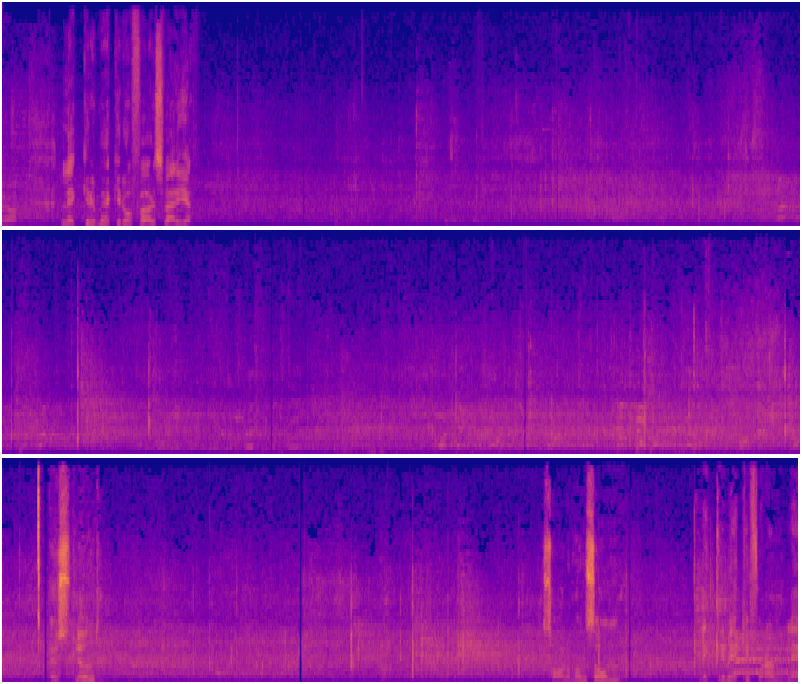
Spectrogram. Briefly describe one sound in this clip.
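Skate blades scrape and hiss across the ice in a large echoing arena.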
